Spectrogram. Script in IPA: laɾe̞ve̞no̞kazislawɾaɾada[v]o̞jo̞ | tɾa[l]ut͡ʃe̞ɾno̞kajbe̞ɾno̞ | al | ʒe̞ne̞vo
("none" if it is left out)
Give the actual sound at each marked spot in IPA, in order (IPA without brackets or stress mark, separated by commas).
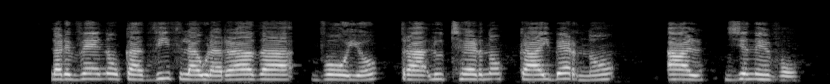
v, l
